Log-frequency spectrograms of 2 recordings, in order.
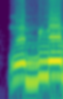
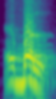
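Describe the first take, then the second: First: The word ends with an extra 'eh' vowel. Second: The word ends on the l sound. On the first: The speaker calls it wrong. "एबले म्हणायचं नाही" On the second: The speaker calls it right. "ई हा silent असतो"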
